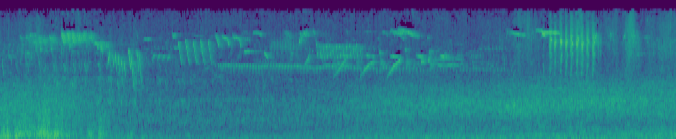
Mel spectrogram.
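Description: Small birds singing from a hedgerow: repeated chirps and trills, one long even trill in the middle and a louder fast trill near the end. A few low thumps in the first couple of seconds.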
